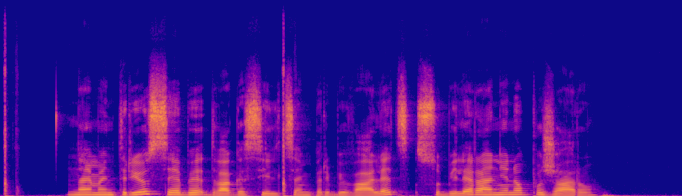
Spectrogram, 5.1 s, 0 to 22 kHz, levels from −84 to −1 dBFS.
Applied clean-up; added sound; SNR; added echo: none; Computer keyboard; 17 dB; none.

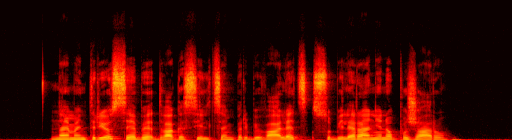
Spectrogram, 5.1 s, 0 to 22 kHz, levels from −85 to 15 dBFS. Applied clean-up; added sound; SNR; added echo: none; none; none; none.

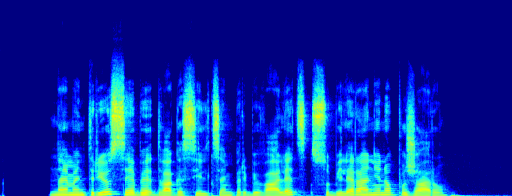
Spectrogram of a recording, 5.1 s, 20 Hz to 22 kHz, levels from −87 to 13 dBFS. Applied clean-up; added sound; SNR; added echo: neural mask model DeepFilterNet 3.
